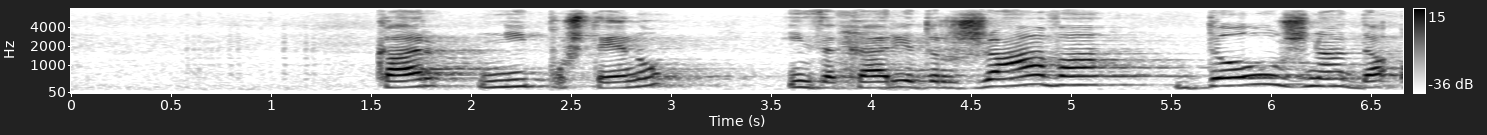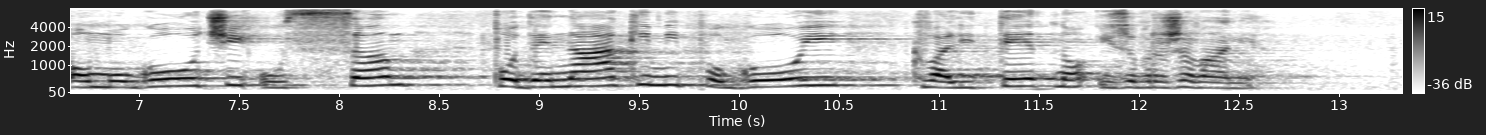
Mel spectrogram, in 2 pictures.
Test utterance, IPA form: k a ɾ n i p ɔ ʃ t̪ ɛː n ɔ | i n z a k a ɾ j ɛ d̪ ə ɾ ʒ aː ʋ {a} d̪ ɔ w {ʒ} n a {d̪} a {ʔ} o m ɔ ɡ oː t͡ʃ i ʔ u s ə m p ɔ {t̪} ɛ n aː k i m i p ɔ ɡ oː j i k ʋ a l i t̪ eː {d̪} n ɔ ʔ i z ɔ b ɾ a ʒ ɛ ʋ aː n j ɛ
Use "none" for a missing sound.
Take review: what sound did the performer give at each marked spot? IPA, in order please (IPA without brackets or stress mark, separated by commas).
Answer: a, ʒ, d̪, ʔ, d̪, t̪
